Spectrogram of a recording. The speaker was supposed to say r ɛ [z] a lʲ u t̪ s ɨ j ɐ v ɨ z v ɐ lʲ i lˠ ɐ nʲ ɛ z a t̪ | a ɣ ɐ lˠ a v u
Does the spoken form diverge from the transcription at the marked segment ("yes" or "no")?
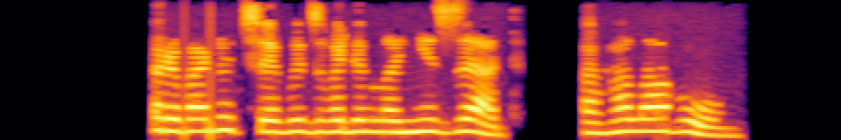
yes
